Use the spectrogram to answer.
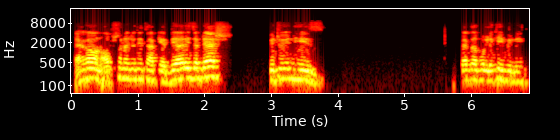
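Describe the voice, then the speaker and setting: A Bangladeshi man teaching an online exam-prep lecture, slowing down to spell out examples and tossing questions at his students. His voice sits fairly high for a man. The audio comes through a computer mic on a video call, dry and a little muffled. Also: steady tone, darkish tone, dry recording. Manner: explains slowly, quizzes students with questions.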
